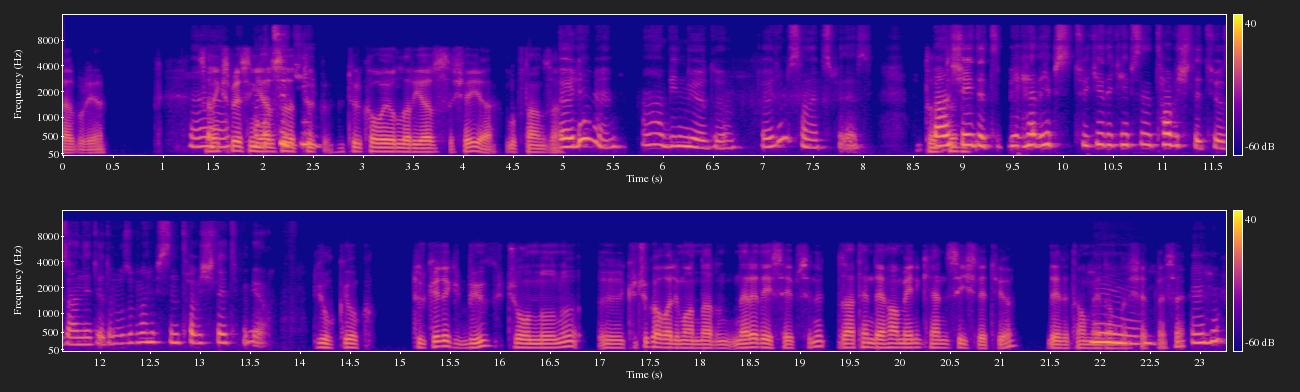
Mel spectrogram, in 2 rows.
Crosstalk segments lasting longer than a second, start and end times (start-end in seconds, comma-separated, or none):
1.3-2.5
